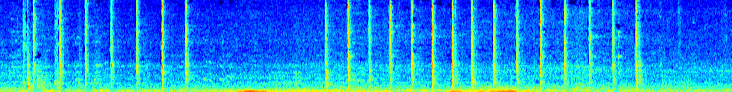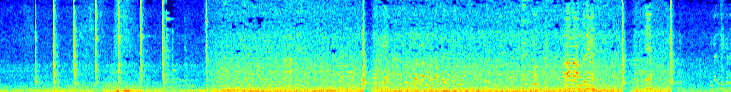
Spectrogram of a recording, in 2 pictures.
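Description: Hand hammer striking a steel drift bar on a steel truck chassis frame: a fast run of sharp metal blows, about four a second, for the first six seconds or so, then only a few scattered strikes. About nine seconds in a steady louder rumbling noise comes up under them.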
